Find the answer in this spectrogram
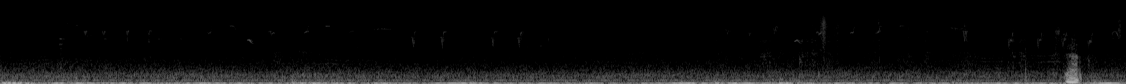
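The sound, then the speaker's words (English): Song of a wild red crossbill, a bright red male with a right-crossing bill and yellow down the middle of the belly: a long run of short, high chips and twittering notes, fairly faint over a steady low background rumble, with one brief louder knock near the end. “This wild bird is red and it has a right crossing bill, and it has quite a bit of yellow right down the middle of the belly.”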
